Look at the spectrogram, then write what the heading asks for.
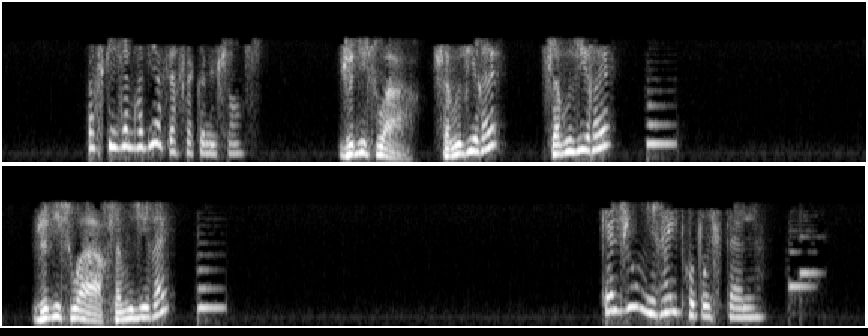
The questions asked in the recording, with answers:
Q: Quel jour Mireille propose-t-elle ?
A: Jeudi.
